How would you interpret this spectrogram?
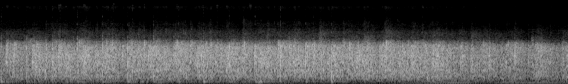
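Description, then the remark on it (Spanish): A crowd applauds steadily, many hands clapping in a dense, even wash of sound that holds at a constant loudness for several seconds with no voices rising above it. “es esa rubia que está atrás de la cámara ahí, un aplauso porque ha trabajado mucho.”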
